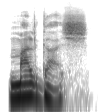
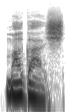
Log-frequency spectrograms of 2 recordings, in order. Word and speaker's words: malgache: José est malgache. Mal. You know, like when you say mal à l'aise, mal, this L, you pronounce it malgache. You don't say magache, no.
